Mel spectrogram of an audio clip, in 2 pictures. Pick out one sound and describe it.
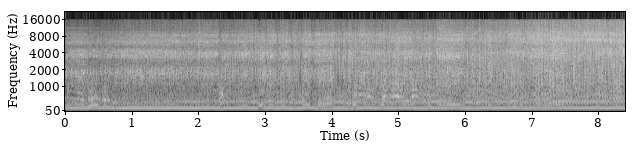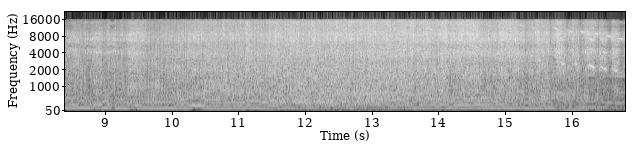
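A tractor engine roars loudly and steadily under heavy strain.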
